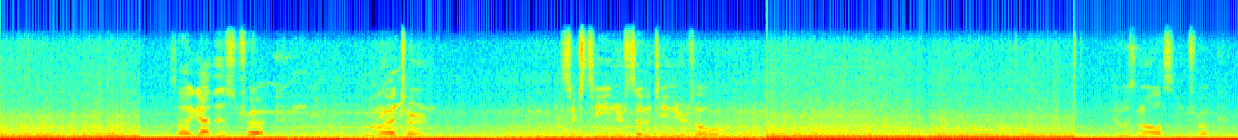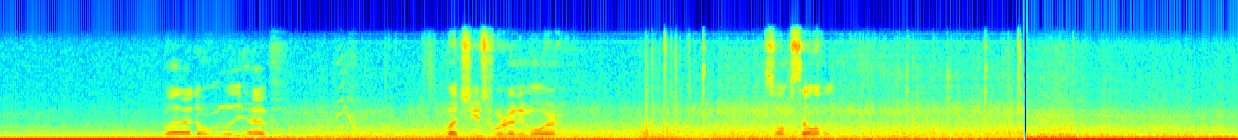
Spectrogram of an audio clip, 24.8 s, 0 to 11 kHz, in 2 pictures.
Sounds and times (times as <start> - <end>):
Truck: 0.0 - 24.7
Speech: 1.7 - 2.8, 3.7 - 4.4, 5.6 - 7.3, 11.1 - 12.3, 14.0 - 15.2, 16.8 - 18.0, 20.0 - 20.8.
